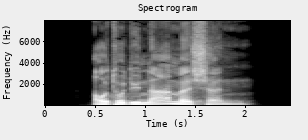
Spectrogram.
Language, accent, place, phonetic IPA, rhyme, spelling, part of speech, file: German, Germany, Berlin, [aʊ̯todyˈnaːmɪʃn̩], -aːmɪʃn̩, autodynamischen, adjective, De-autodynamischen.ogg
- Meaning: inflection of autodynamisch: 1. strong genitive masculine/neuter singular 2. weak/mixed genitive/dative all-gender singular 3. strong/weak/mixed accusative masculine singular 4. strong dative plural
